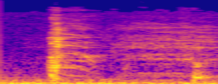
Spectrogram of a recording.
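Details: A coughing fit on a film set: one sharp cough and a fainter second burst over a low background rumble.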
